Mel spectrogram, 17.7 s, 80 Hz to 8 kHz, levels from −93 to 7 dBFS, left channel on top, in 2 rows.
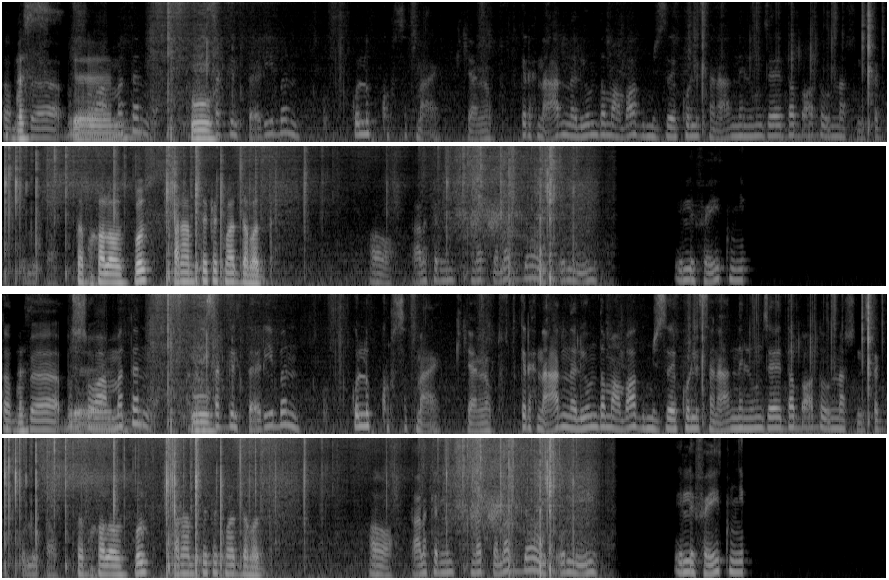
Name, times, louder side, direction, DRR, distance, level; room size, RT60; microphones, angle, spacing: voice 1, 0.0-1.5 1.8-3.0 3.5-4.4 4.7-9.4 12.5-14.8 15.6-16.3, right 8 dB, 75° right, 0.3 m, -44 dB
voice 2, 0.7-1.3 1.9-2.1 9.6-11.5, left 5 dB, 60° left, 0.5 m, -34 dB
sound 1, 0.7-15.0, right 6 dB, 25° right, 0.5 m, -40 dB
4.0 x 2.6 x 3.4 m
head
